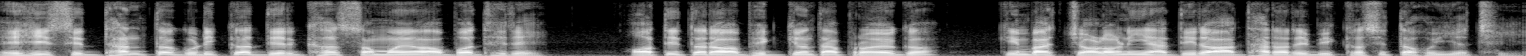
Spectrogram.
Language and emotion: Odia, neutral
